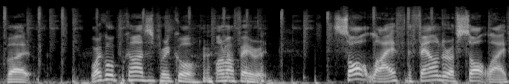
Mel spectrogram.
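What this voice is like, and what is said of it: Thick regional accent. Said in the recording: “Your accent's too thick.”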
